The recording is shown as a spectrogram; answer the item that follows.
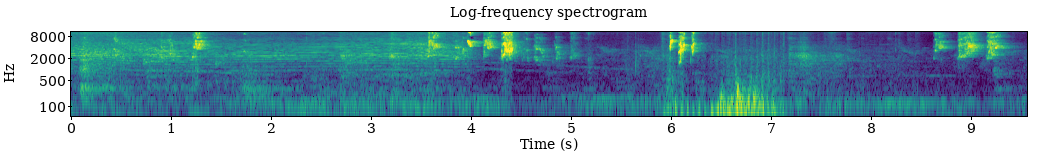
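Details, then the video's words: Lutino and blue opaline lovebirds chirping in the morning: clusters of sharp, high, clipped notes at roughly two-second gaps, with a dull thump and faint rustling between bursts. "Lovebird Singing & Chirping Sounds"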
